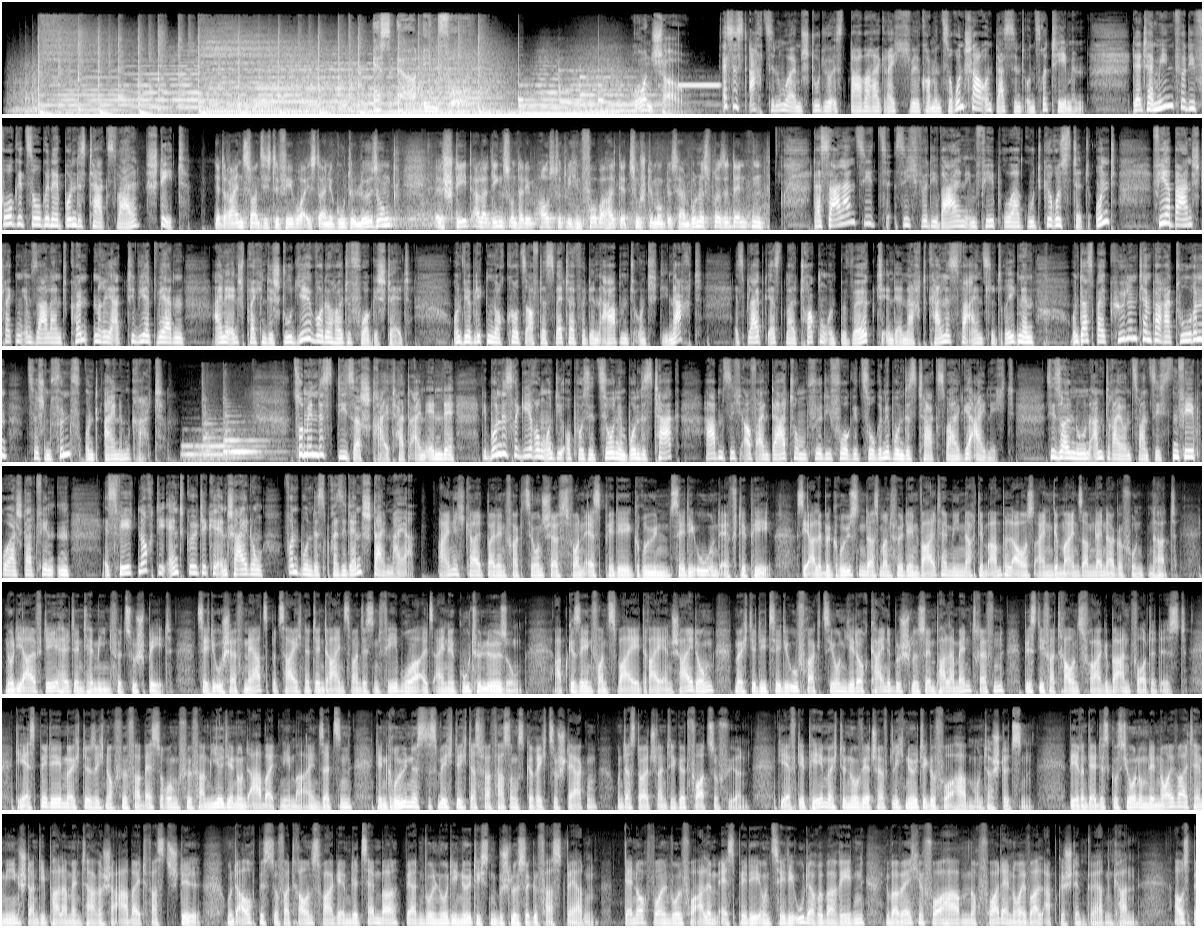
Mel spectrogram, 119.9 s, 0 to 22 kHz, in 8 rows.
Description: … continue reading 5 قسمت # Nachrichten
